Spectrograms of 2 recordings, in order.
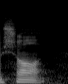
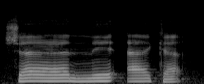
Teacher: ش الف صدای آ میگیره اما پر نمیشه. نمیگیم شا.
